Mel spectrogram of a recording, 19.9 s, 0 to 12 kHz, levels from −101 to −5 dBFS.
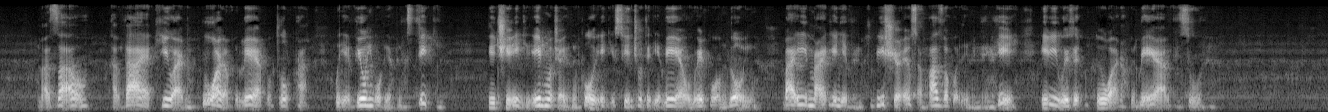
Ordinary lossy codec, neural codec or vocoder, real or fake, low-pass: MP3, 96 kbps; autoencoder, 22.05 kHz, a latent of 192 numbers a frame, VITS, trained on one speaker; fake; 9.9 kHz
